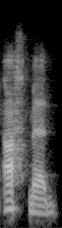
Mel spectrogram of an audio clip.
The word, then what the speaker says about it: Ahmed: h or the the the pharyngeal h in in things like ahmed the name so that that has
